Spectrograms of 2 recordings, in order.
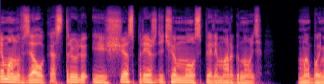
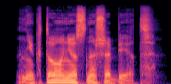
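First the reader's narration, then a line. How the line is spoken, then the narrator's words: Father sighing. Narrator (Russian): вздохнул отец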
